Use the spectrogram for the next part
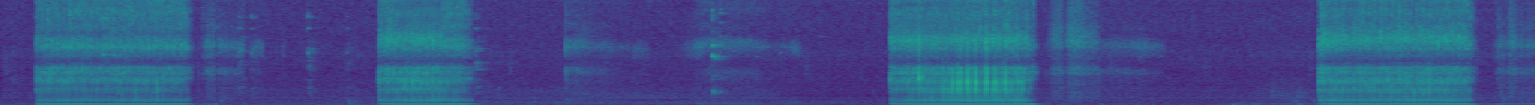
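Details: Bulldog snoring while asleep: deep, rumbling snores in long regular bursts, four in about fifteen seconds, with quiet breathing between them.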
